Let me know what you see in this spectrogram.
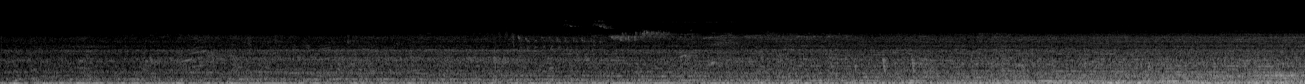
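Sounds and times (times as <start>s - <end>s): electric train rumble and hum: 0.0s - 13.0s.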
